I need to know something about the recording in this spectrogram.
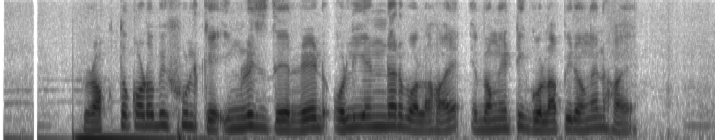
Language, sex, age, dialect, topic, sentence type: Bengali, male, 18-24, Standard Colloquial, agriculture, statement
